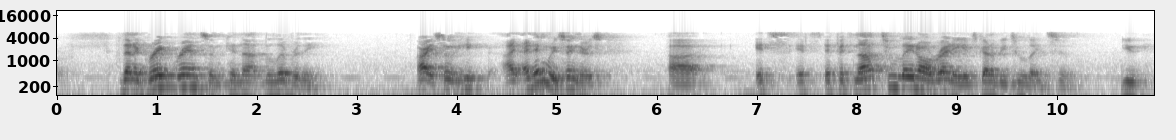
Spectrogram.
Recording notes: Preached at First Baptist Church of Hazel Park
